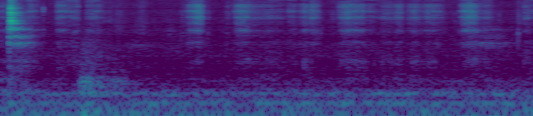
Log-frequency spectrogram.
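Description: Drawing pencil shading on a paper Zentangle tile: a run of short, light scratching strokes of graphite on paper.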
